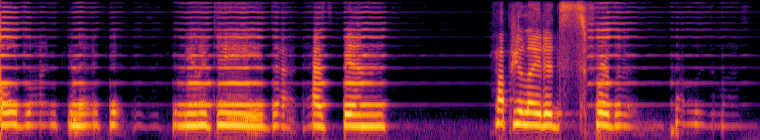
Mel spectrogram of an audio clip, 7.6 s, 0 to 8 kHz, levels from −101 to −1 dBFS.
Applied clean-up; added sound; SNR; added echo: neural mask model RNNoise.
